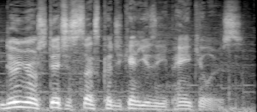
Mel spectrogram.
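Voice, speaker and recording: A man playing a gruff, matter-of-fact ninja squad leader in a story reading, blunt and casual. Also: medium pitch, very animated, a little fast, darkish tone, faint music behind, voice pushed down. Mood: blunt, assured.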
